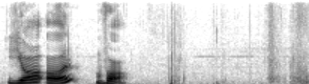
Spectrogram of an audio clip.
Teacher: इनके उच्चारण में जीभ और होठों का स्पर्श पूरी तरह से नहीं होता है। इस कारण यह ध्वनियां स्वर और व्यंजन दोनों के गुणों को दर्शाती हैं। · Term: अर्ध स्वर व्यंजन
